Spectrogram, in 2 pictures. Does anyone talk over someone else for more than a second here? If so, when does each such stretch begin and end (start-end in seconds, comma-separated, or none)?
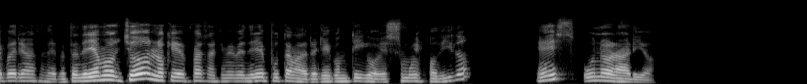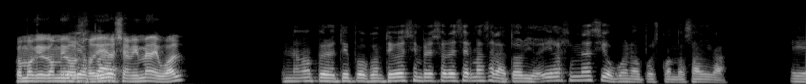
none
